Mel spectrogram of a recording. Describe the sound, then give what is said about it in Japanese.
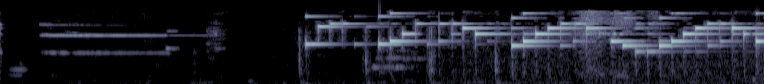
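A pachinko jackpot confirmation sound effect: a sustained high electronic tone, a short pause, then a loud burst of bright cascading synth arpeggios that climb and sparkle in rapid, celebratory runs. “パチンコで脳汁が出る確定音を考えよう”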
